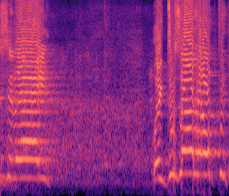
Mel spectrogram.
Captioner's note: audience laughing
